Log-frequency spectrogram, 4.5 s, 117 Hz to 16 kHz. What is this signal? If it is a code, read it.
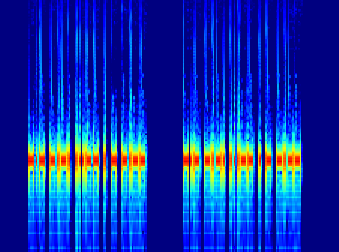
Morse code, heard as a keyed tone, about 51 wpm, 700 Hz. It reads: KC3ETY KC3ETY
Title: USA Call Signs - 6 Characters - Repeated 2x - 50wpm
